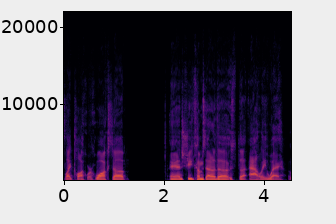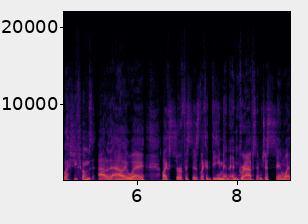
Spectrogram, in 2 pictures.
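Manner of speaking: ordinary delivery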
